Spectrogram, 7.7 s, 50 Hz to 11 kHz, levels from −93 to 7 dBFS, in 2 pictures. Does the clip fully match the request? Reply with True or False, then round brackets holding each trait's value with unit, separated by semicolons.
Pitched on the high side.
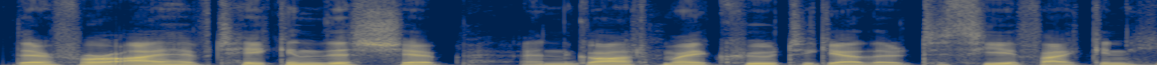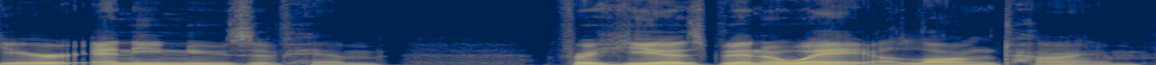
False (120 Hz)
